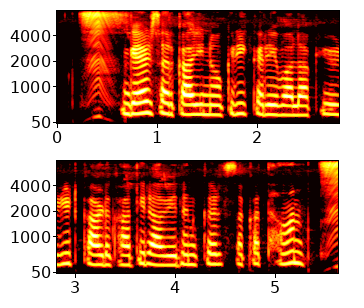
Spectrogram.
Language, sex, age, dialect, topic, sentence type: Bhojpuri, female, 18-24, Western, banking, question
